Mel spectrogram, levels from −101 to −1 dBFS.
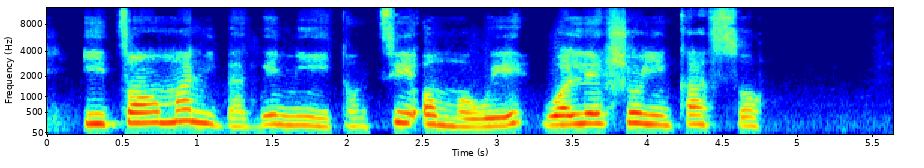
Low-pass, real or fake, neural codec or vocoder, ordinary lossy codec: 10.8 kHz; real; none; Opus, 16 kbps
